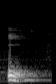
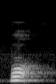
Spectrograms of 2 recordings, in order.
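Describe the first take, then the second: First: It is a bare o vowel. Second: It begins with a w sound. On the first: "ele acaba soando mais como só o o" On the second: "a partícula wo"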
